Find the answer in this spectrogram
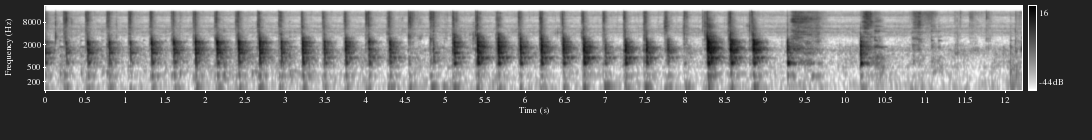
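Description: A knife slicing a red kapya pepper into thin strips on an end-grain wooden cutting board, in a steady run of about four chops a second. About eight seconds in, the chopping gives way to a few slower, scraping strokes, then it stops.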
